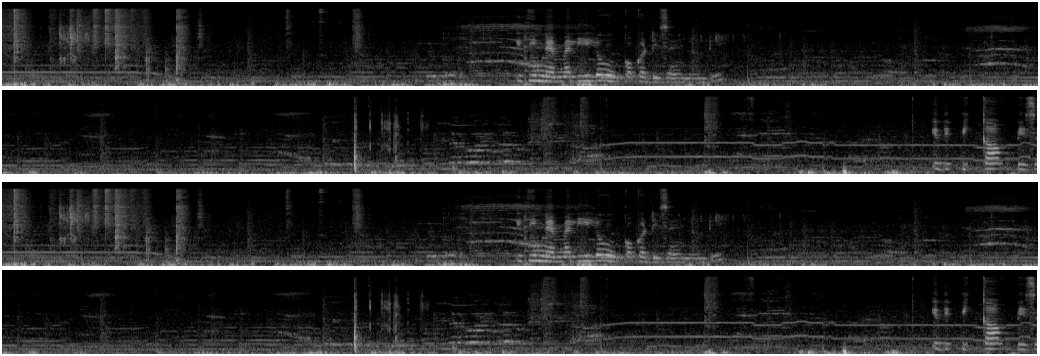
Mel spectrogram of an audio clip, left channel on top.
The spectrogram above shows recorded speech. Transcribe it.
ఇది నెమలిలో ఇంకొక డిజైన్ అండి. ఇది పికాక్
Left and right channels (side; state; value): both; identical; correlation 1.00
